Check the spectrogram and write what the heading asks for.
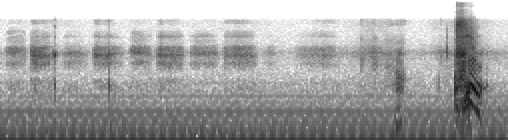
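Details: Daughter sneezing; steady background hum, then a quick in-breath and one abrupt sneeze near the end.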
